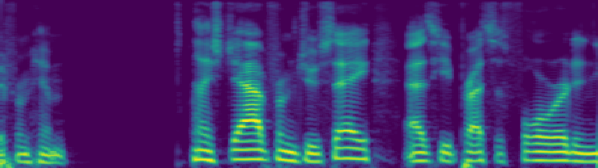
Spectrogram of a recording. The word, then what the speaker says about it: Jousset: Jousset is how you pronounce it. He is the French.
